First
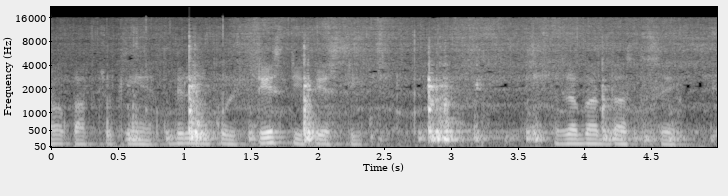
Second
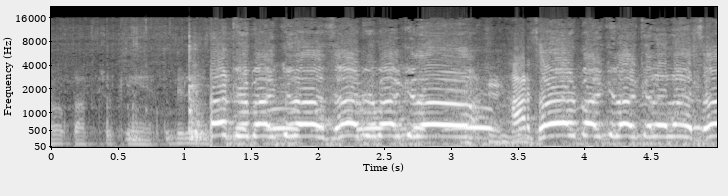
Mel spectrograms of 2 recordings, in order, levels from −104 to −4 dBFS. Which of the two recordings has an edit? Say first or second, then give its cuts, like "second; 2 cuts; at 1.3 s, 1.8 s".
second; 1 cut; at 1.2 s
